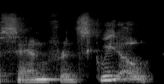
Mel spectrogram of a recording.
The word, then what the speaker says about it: San Francisquito: tell us about the San Francisco rhymes with Mosquito Creek Authority yes all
